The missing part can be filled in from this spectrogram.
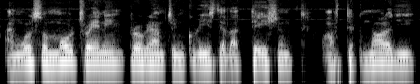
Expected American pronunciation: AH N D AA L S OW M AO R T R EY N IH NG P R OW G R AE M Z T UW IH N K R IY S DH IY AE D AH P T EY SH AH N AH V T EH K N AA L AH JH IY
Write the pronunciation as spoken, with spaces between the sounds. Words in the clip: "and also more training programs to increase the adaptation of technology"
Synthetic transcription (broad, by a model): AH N AA L S OW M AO T R EY N IH NG P R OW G R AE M T UW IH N K R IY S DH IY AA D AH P T EY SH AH N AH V T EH K N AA L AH JH IY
